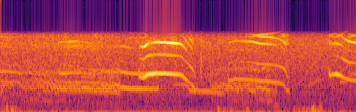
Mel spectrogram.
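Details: Whimpering from four-week-old Labrador Retriever puppies: thin, high, whistled whines that slide downward, overlapping, with soft low thumps and a person speaking gently nearby.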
